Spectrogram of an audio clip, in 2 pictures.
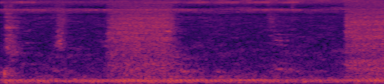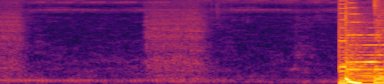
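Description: A person blowing on the glowing embers of a small wood fire to fan it up, three long puffs of air about two seconds apart. Near the end, loud music with falling tones cuts in suddenly.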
